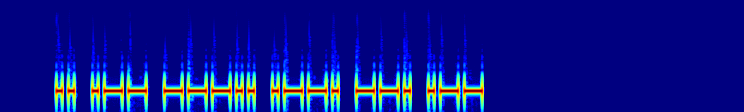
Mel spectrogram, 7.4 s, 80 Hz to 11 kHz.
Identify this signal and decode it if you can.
Morse code, heard as a keyed tone, about 20 wpm, 700 Hz. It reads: IW8PGW
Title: DXCC-100 Call Signs - 6 Characters - Repeated 2x - 20wpm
